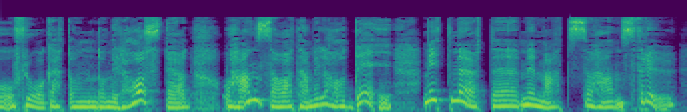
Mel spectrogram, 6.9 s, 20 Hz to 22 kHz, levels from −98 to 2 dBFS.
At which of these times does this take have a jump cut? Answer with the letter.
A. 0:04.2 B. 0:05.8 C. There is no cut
A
